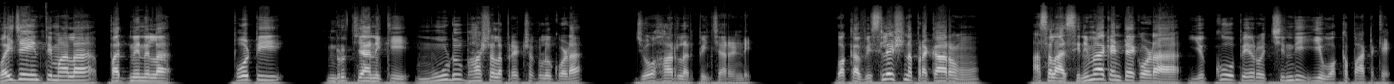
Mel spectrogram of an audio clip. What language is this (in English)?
Telugu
